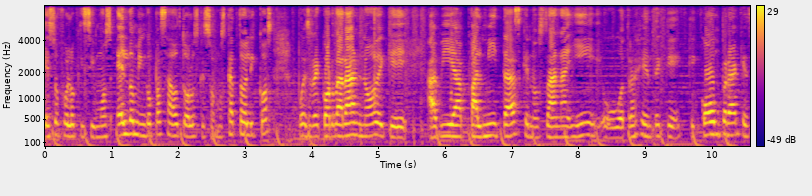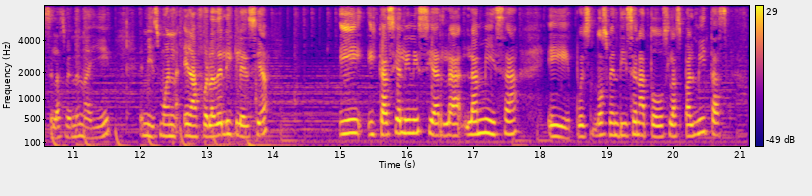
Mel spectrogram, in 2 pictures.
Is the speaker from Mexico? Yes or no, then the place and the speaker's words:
yes; Sonora, Mexico; casi la mayoría de los que somos niños y que crecimos en Sonora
